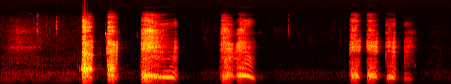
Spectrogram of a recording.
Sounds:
Throat clearing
